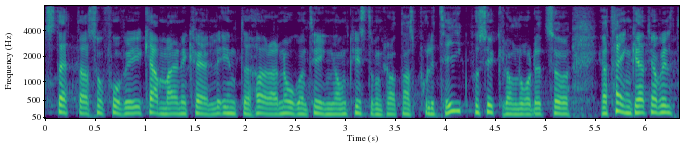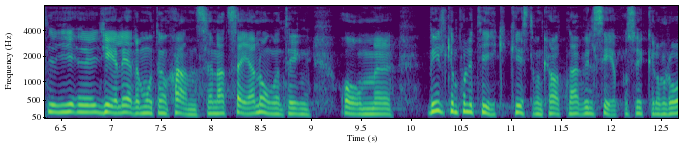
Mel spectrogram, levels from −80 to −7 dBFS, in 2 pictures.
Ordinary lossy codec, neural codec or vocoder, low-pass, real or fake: none; codec, 16 kHz, 16 kbps, FunCodec, trained on Chinese and English, 50 frames a second; none; fake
